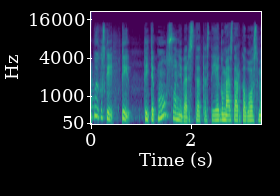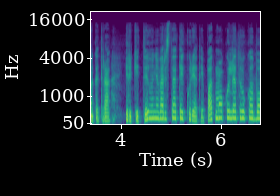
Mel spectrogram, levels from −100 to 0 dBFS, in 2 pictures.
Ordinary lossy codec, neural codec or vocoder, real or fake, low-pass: MP3, 96 kbps; vocoder, 48 kHz, 128 mel bands, Vocos; fake; 14.4 kHz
